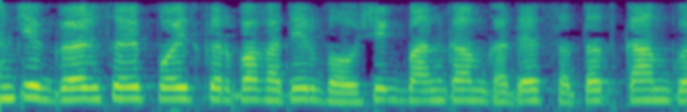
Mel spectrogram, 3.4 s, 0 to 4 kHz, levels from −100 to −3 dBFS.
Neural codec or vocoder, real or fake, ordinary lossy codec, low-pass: vocoder, 22.05 kHz, 80 mel bands, Vocos; fake; none; 3.6 kHz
